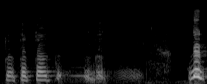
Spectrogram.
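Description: A man's comic sobbing: a quick run of short, catching sobs in the first half-second, then a fainter whimper.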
